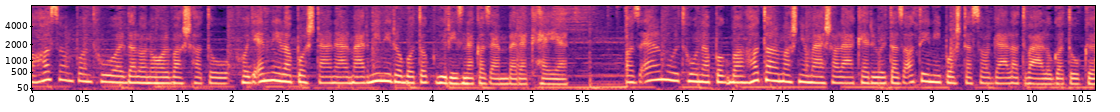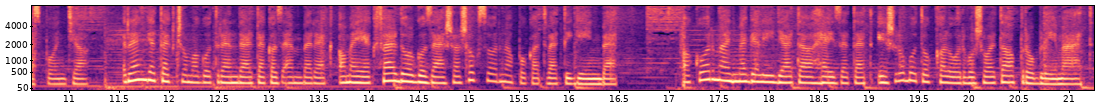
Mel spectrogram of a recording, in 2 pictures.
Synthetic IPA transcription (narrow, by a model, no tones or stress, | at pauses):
ɒɦɒso̞mpo̞nt̪huo̞ld̪ɒlo̞no̞lvɒʃhɒt̪oːho̞ɟɛnːeːlɒpo̞ʃt̪aːnaːlmaːrminiɾo̞bo̞t̪o̞kyːɾiznɛkɒzɛmbɛɾɛkhɛjɛt̪ː | ɒzɛlmuːlt̪hoːnɒpo̞ɡbɒnɦɒt̪ɒlmɒʃɲo̞maːʃɒlaːkɛɾylt̪ɒzɒt̪eːnipo̞ʃt̪ɒso̞lɡaːlɒt̪ʋaːlo̞ɡɒt̪oːkø̞spo̞ɲcɒrɛŋɡɛt̪ɛkt͡ʃo̞mɒɡo̞t̪rɛnd̪ɛlt̪ɛkɒzɛmbɛɾɛkɒmɛjɛkfɛld̪o̞lɡo̞zaːʃɒʃo̞kso̞rnɒpo̞kɒt̪ʋɛt̪ːiɡeːɲbɛ | ɒko̞rmaːɲmɛɡɛleːɟɛlt̪ɛɒɦɛjzɛt̪ɛt̪eːʃro̞bo̞t̪o̞kːɒlo̞rvo̞ʃo̞lt̪ɒːpro̞bleːmaːt̪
